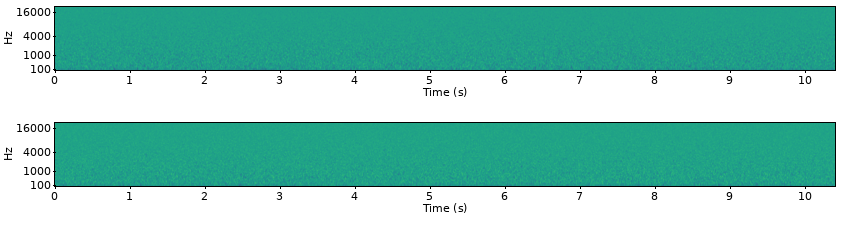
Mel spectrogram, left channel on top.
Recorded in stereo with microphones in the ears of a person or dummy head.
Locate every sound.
Only background noise.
